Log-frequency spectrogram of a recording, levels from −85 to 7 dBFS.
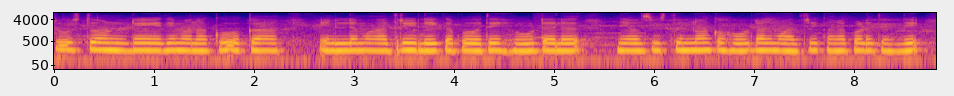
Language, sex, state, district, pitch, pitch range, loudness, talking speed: Telugu, female, Telangana, Hyderabad, 210 Hz, 205-215 Hz, -13 LUFS, 95 wpm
